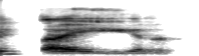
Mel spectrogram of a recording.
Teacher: اب طیرن ہم نے پورا پڑھا ہے تو پھر تو را کو موٹا پڑھیں گے, لیکن اگر یہاں پہ ہم رک جائیں تو ہم پڑھیں گے طیر, پھر را باریک ہو جائے گی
